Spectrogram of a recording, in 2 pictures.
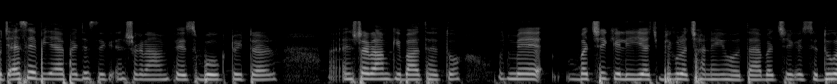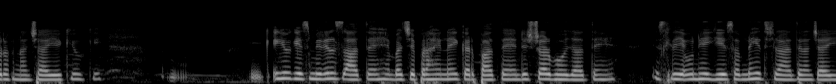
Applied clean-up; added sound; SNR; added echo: none; none; none; none.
